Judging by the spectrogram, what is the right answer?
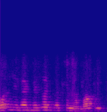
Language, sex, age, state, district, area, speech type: Telugu, female, 30-45, Andhra Pradesh, Nellore, urban, conversation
